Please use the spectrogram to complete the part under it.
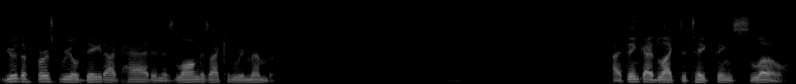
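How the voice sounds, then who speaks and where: A man's voice: lowish voice, a little fast, a little mellow, close to an everyday voice. A man playing a weary, secretive superhero on a date, earnest and confiding, in an intimate ASMR roleplay. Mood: confiding, wistful.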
